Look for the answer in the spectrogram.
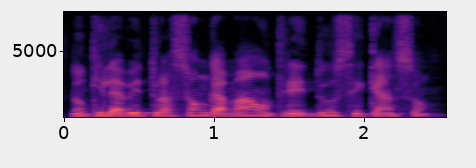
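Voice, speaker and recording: A young adult man preaching a sermon as a pastor, speaking French with a non-native accent, emphatic, swinging between loud and hushed, repeating words. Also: a little high, moderate pace.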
